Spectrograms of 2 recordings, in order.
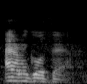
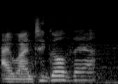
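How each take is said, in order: First: Want to is run together as wanna. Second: Want to is said as two full words. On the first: The speaker calls it right. "spoken English is, is to say" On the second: The speaker calls it wrong. "it sound like a more robotic"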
